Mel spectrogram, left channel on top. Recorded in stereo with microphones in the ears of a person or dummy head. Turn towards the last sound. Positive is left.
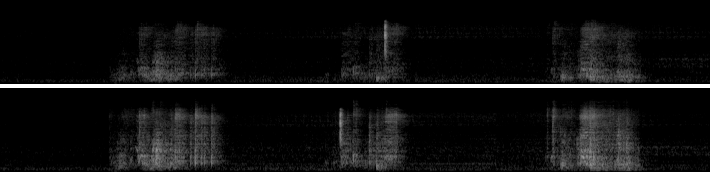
turn(degrees=-50)  # may be behind; listen again after turning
